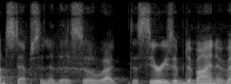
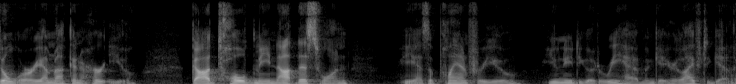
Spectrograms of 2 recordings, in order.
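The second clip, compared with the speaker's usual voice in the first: very strange, oddly clear voice. Retelling what a robber with a gun said: imitating a strange, clear voice. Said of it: "in this very strange and clear voice".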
